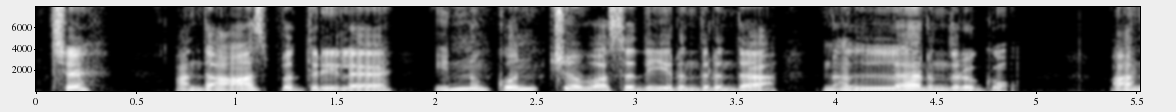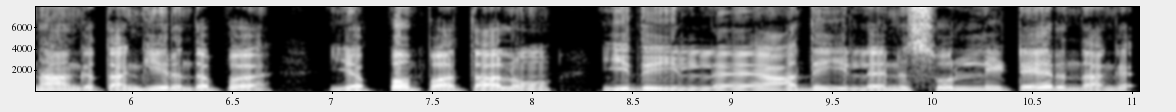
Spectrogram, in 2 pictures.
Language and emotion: Tamil, sad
